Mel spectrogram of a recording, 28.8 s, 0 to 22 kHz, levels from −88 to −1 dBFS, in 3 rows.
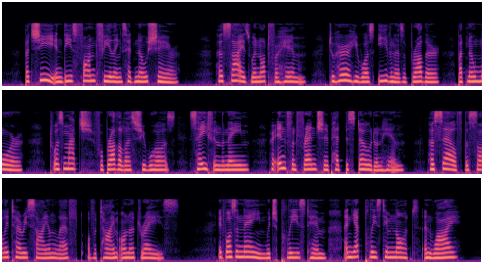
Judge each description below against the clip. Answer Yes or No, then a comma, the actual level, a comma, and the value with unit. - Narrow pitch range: Yes, narrow, 2.1 semitones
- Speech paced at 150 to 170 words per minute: No, average, 140 wpm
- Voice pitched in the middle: No, high, 220 Hz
